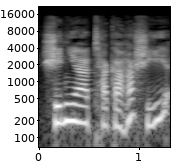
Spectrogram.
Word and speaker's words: Shinya Takahashi: Dabei spielte der EAD-Mitarbeiter Shinya Takahashi eine wichtige Rolle. Ich glaube, ich habe den Namen ganz gut ausgesprochen. Ja, habe ich auch gedacht.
